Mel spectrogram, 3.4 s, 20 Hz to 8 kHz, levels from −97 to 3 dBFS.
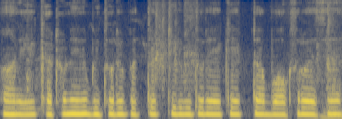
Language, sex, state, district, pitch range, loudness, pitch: Bengali, male, Assam, Hailakandi, 160-165 Hz, -12 LUFS, 160 Hz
